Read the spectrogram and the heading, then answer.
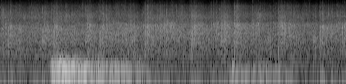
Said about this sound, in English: Come on and clap if you believe it.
